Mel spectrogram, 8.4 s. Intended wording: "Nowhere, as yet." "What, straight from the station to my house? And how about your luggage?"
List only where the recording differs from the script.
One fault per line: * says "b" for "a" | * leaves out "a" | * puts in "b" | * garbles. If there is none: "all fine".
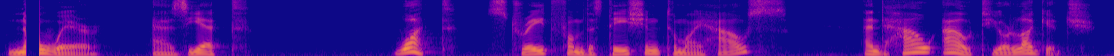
* says "out" for "about"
